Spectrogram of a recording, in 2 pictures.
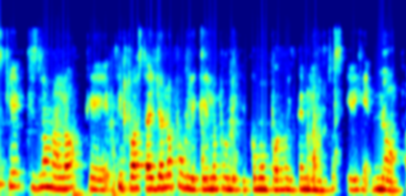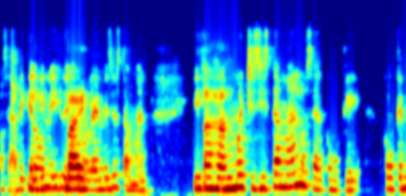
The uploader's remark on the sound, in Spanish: tuvimos algunas dificultades para grabar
